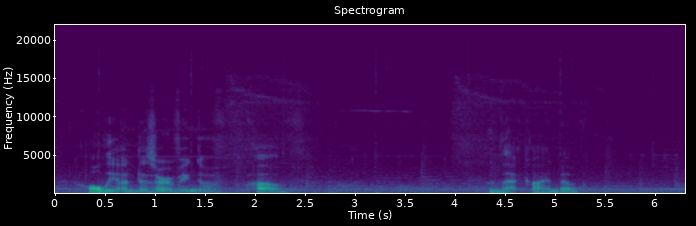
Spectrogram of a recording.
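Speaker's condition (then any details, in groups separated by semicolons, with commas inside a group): ALS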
